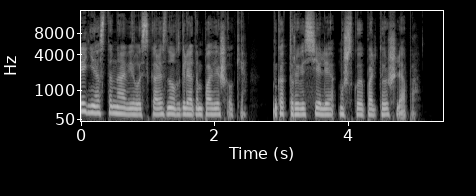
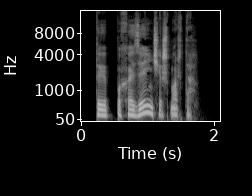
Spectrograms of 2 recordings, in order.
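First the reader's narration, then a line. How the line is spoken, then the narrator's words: Quiet. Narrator (Russian): сказала негромко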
